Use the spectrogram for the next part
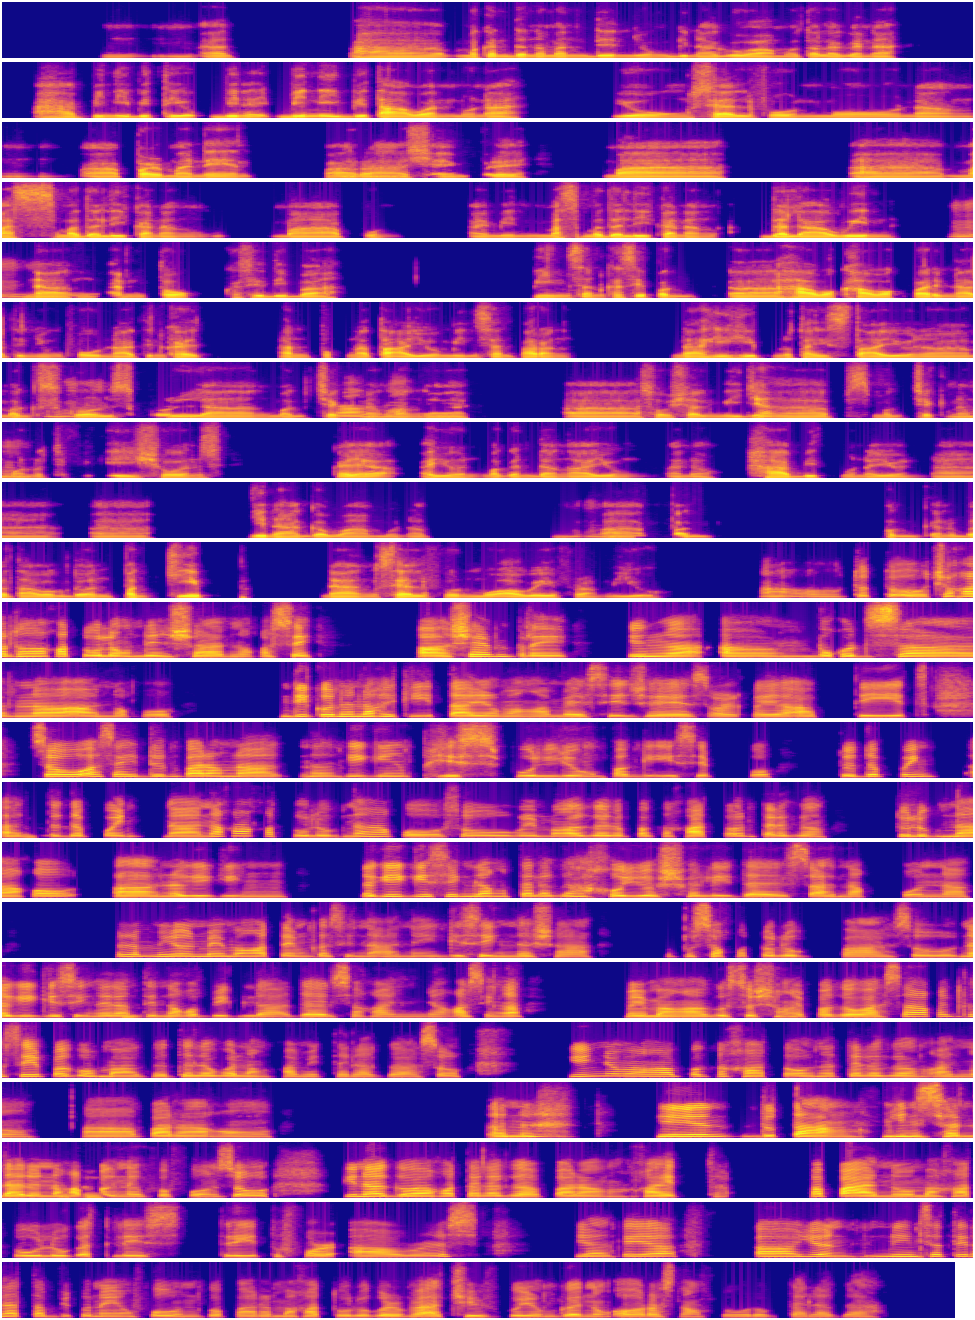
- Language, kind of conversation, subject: Filipino, podcast, Ano ang karaniwan mong ginagawa sa telepono mo bago ka matulog?
- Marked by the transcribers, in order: tapping; in English: "away from you"; other background noise; laughing while speaking: "peaceful"; in English: "To the point ah, to the point"; laughing while speaking: "ano"; other noise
